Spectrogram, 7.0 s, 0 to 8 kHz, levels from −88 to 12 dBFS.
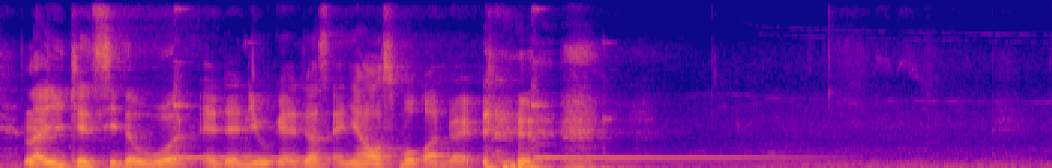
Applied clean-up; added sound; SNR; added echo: none; Doorbell; 15 dB; reverberation time 2.8 s.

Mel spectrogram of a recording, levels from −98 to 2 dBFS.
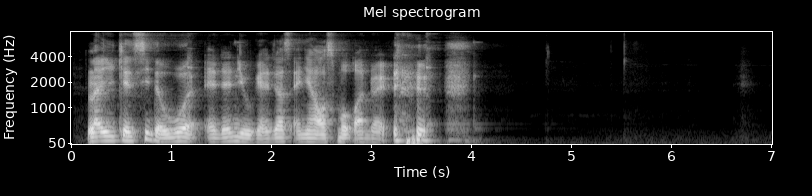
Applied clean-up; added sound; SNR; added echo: neural mask model DeepFilterNet 3.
